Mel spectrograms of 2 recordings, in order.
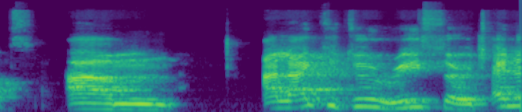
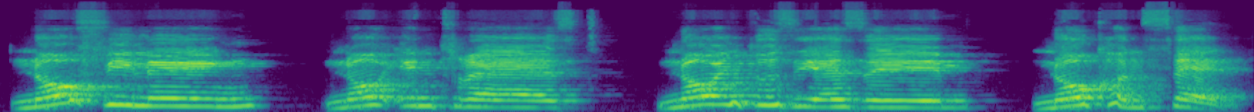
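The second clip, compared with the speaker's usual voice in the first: each item slow and separate; slow emphatic list; much slower than usual. Real, not acted. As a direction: spell out every no slowly and deliberately. Defining apathetic word by word.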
